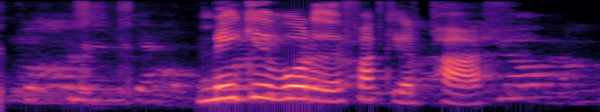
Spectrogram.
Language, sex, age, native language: Icelandic, male, 10, Icelandic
